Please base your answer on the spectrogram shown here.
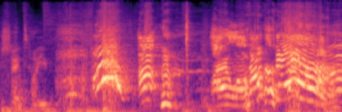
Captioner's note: screams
